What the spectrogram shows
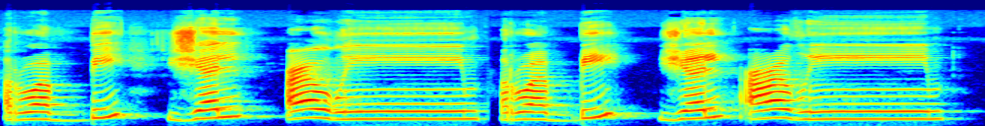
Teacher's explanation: ربی میں را کو موٹا پڑھیں گے کیونکہ را کے اوپر زبر ہے. جب بھی را کے اوپر زبر ہوتی ہے یا پیش ہوتی ہے تو را کو موٹا پڑھتے ہیں.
